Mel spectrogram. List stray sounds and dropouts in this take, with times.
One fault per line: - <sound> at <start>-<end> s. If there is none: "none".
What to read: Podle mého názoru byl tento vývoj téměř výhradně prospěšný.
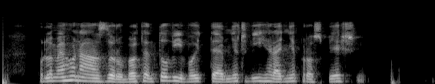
none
